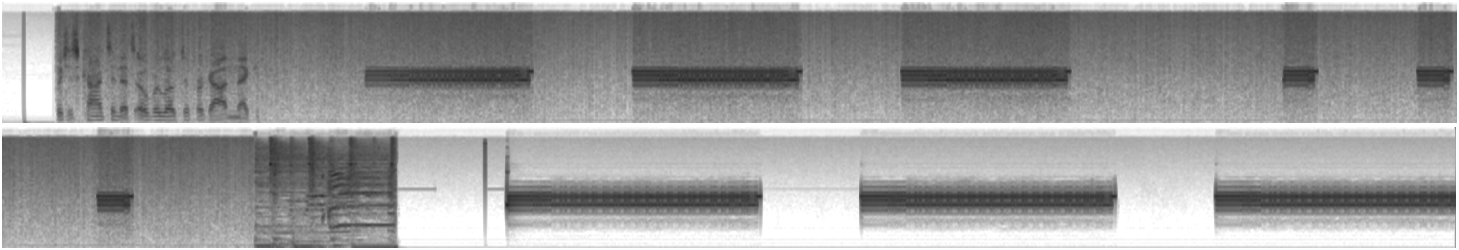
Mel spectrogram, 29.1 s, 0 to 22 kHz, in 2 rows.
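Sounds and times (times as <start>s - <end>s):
steady hiss: 0.6s - 17.7s.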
